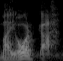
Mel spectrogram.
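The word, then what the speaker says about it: Mallorca: So, um, it's so good to see you from the beautiful island of Mayora. That's that's extraordinary. Did I pronounce it correctly?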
